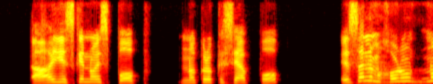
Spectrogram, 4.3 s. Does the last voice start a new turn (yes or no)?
no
